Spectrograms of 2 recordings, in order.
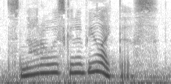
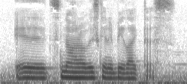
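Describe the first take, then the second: First: It is said in a warm, caring tone. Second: It is said in a cold, flat tone. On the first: It feels reassuring and comforting. The speaker calls it right. "Gives a whole different feeling, right?" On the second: It offers little comfort. The speaker calls it wrong. "Not so warm and fuzzy, is it?"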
